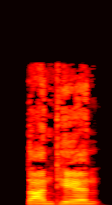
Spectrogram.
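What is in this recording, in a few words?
"san tian" Chinese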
